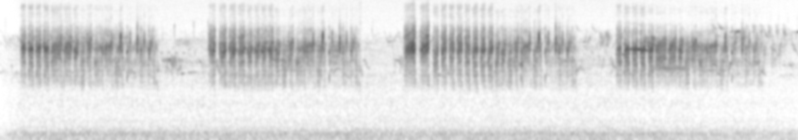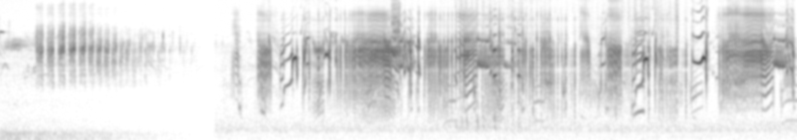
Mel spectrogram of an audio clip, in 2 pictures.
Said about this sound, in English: If you guessed swallows, you were right. You heard a bank swallow, cliff swallow, and tree swallow.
